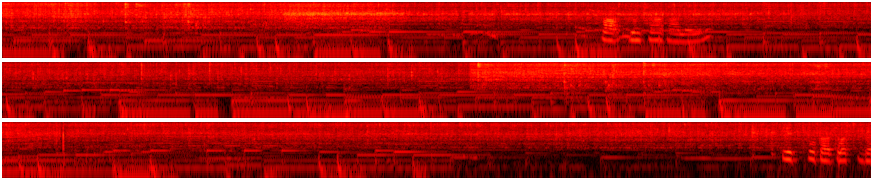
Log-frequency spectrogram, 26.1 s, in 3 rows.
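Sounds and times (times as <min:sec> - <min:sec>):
ladle stirring in pan: 0:00.0 - 0:04.4, 0:13.4 - 0:15.9
vegetables sizzling in hot oil: 0:00.0 - 0:26.0.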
